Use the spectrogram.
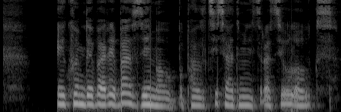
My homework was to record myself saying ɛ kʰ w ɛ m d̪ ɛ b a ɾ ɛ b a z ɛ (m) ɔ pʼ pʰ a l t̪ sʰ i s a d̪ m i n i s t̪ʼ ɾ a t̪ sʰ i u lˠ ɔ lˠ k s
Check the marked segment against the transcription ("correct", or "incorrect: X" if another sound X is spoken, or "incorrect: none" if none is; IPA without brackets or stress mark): correct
